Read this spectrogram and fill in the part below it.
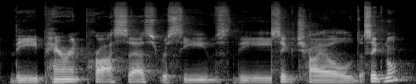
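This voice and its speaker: A man speaks at a very slow pace, his pitch fairly low. Noticeable background noise runs underneath. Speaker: tutor. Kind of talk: tutorial. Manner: casual with many fillers.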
